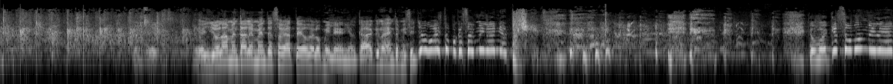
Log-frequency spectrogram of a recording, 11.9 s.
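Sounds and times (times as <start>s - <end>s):
crowd applause: 0.0s - 2.7s
speech: 1.8s - 8.3s, 10.8s - 11.9s
laughter: 7.4s - 10.6s.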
